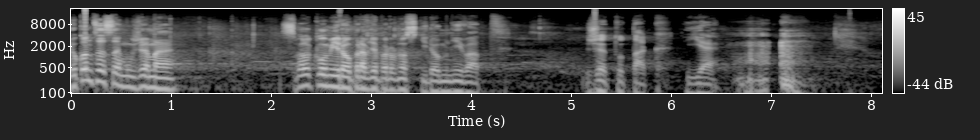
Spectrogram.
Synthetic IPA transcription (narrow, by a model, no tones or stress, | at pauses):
do̞ko̞nt͡sɛsɛmuːʒɛmɛ | svɛlko̞wmiːɾowpɾavɟɛpodo̞bno̞scido̞mɲiːvat̪ | ʒɛt̪o̞t̪akjɛ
